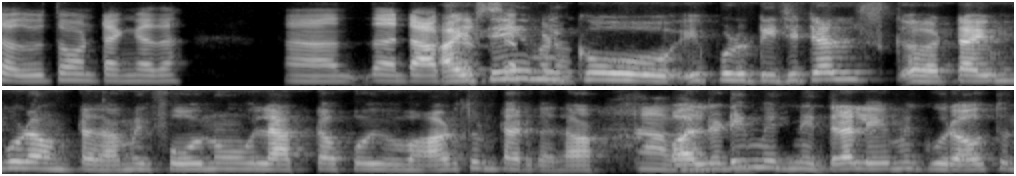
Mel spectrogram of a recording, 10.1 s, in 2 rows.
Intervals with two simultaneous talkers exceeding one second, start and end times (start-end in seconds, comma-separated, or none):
none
